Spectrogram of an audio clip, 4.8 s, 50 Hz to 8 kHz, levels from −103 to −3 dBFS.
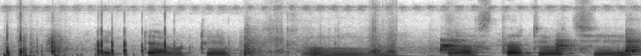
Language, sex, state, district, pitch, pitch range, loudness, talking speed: Odia, female, Odisha, Sambalpur, 120 Hz, 115-120 Hz, -23 LUFS, 60 wpm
